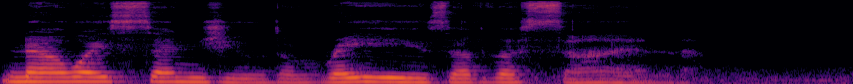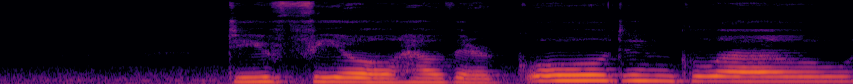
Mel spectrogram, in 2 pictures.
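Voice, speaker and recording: A woman puts on a character voice at a medium pitch, speaking at a very slow pace with long, frequent pauses. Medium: read story. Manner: gentle, unhurried.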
